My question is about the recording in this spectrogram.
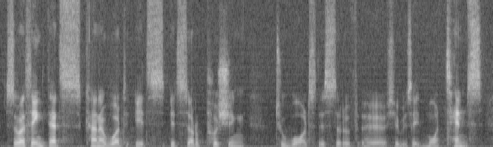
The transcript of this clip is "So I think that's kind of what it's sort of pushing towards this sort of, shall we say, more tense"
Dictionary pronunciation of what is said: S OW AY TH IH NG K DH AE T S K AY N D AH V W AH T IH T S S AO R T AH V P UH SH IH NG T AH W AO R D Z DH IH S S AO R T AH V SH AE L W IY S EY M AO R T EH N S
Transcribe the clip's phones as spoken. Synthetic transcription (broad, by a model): S OW AY TH IH NG K DH AE T S K AY N D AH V W AH T IH T S S AO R T AH V P UH SH IH NG T AH W AO R D Z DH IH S S AO R T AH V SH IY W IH S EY M AO R T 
